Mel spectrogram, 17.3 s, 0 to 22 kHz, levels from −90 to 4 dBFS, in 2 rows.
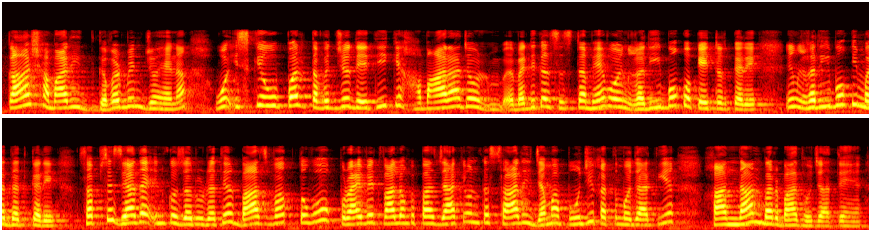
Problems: none marked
